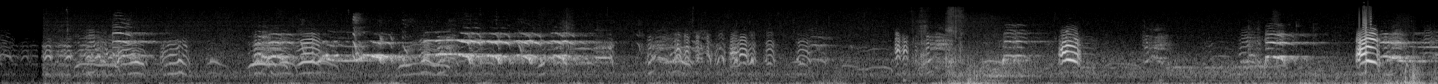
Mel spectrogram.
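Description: Loud, raucous gull calls ring out in repeated bursts, harsh honking cries layered over one another, with a few sharper, higher yelps standing out near the end. No one speaks.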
